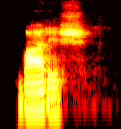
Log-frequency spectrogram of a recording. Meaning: rain
- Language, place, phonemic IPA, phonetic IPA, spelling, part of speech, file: Hindi, Delhi, /bɑː.ɾɪʃ/, [bäː.ɾɪʃ], बारिश, noun, LL-Q1568 (hin)-बारिश.wav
